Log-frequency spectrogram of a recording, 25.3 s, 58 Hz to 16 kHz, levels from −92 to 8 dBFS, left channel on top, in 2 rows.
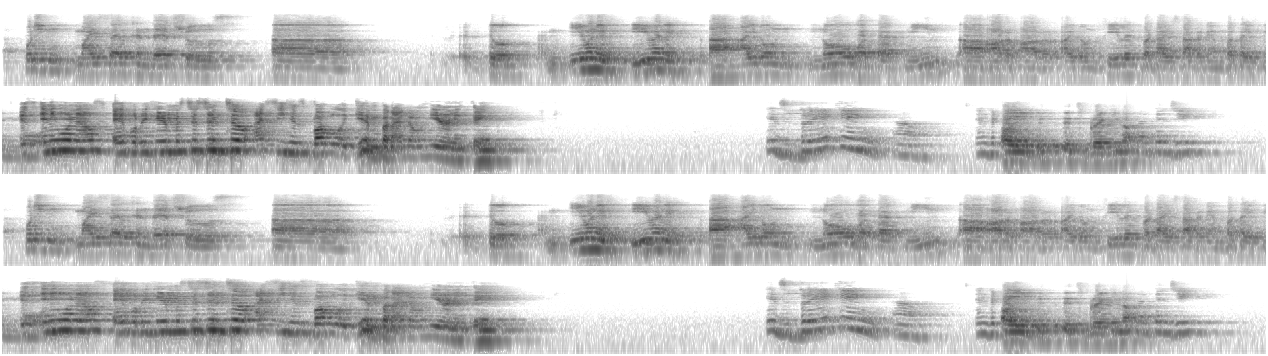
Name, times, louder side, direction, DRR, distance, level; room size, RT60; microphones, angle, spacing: voice 1, 0.2-2.2 2.7-3.5 4.6-5.1 5.4-6.7 7.1-13.1 22.6-24.0, left 1 dB, 5° right, -1 dB, 1.3 m, -32 dB
voice 2, 12.8-17.5, left 4 dB, 45° left, 7 dB, 0.6 m, -22 dB
voice 3, 20.3-21.8 22.4-22.9 24.0-24.6, right 2 dB, 25° right, 3 dB, 0.9 m, -35 dB
13.5 x 5.2 x 3.8 m, 0.95 s
head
